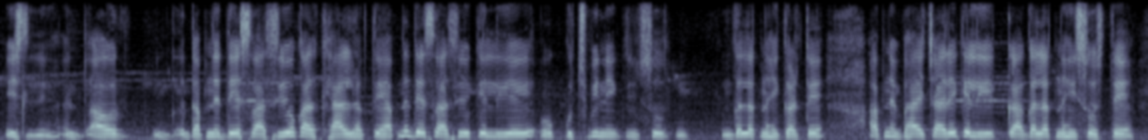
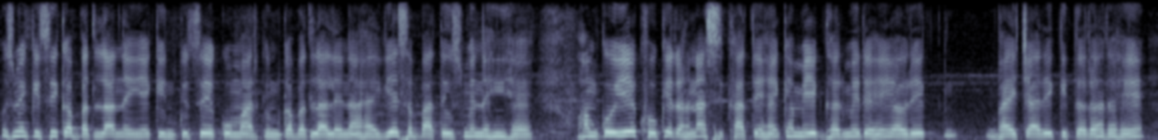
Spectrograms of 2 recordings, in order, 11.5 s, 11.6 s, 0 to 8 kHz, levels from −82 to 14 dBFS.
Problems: constant background noise, background conversations at intervals, echo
